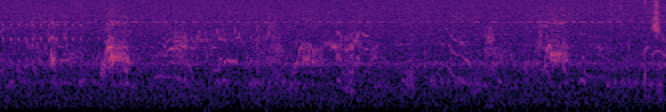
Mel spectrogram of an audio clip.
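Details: One of two Blacksmith Lapwings at a dam, nest-guarding birds with young, gives sharp, metallic 'tink' notes like a hammer striking steel, spaced irregularly every second or two over a steady outdoor hiss.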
